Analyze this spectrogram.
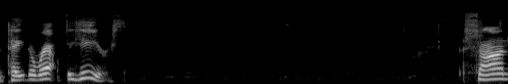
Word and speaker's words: Shyne: Sean is spelled Shyne.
